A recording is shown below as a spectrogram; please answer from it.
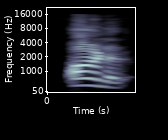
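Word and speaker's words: honour: जर तुम्ही ऑनर हा शब्द बघितला तर ह ने उच्चार नाही होते, ऑनर ओ ने उच्चार होते आणि ओ हा काय आहे, स्वर आहे, म्हणून आर्टिकल तुम्ही काय वापरणार, ॲन ऑनर.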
